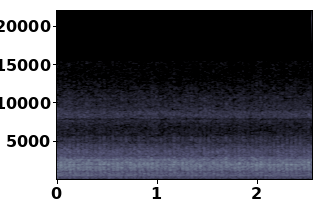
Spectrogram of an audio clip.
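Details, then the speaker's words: 2008 Isuzu Panther LS diesel at idle: quiet, even soft hum with no roughness or knocking, and no vibration felt by hand; very smooth, healthy idle. "ini sedikitpun Tidak ada getaran boleh Katakan Ya halus-halus betul suaranya halus betul getarannya"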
